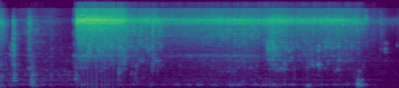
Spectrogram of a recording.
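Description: Water runs from a tap into a glass with a sudden loud gush that eases into a steady stream, followed by a few soft knocks and clicks near the end.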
